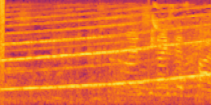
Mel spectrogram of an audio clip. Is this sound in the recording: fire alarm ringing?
yes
